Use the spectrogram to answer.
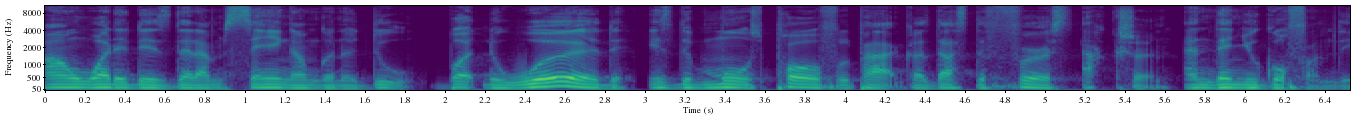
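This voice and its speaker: A man with a dark, mellow tone speaks with hardly any pauses on a very clean recording with a silent background. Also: fairly low pitch for a man, fairly even intonation, fairly quick pace. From St. Kitts. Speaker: spoken word artist. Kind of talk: casual chat.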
